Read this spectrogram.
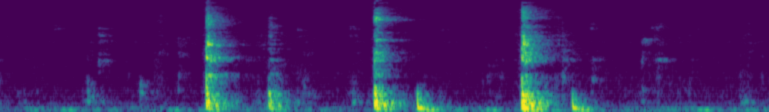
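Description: A fork and knife clink against a plastic dish.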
